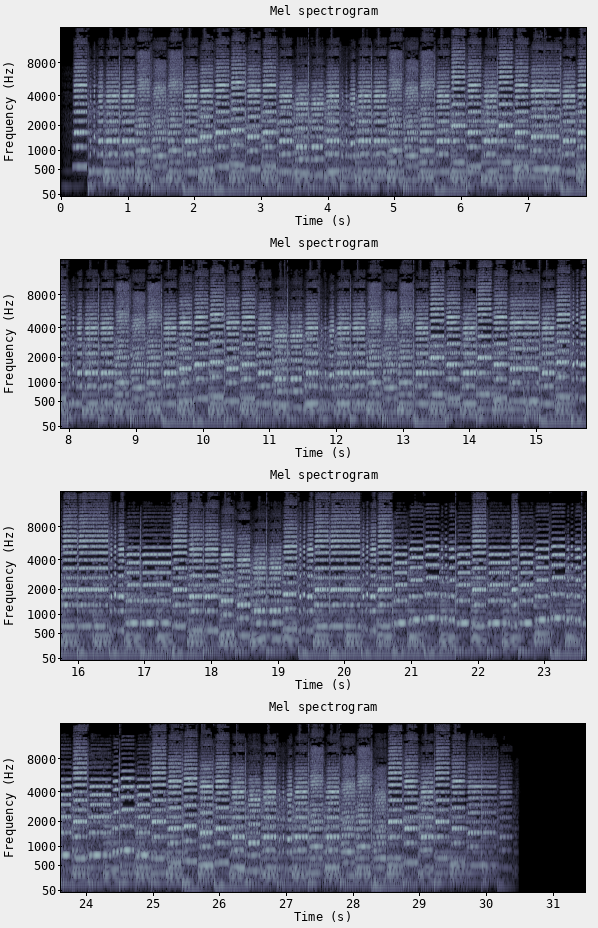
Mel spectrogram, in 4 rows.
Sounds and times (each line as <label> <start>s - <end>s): Piano Accordion 0.0s - 30.5s
Accordina (Harmonicon) 0.0s - 30.5s
Anglo Concertina 0.0s - 30.5s
Harmonica Natural 0.0s - 30.5s
Melodica (Pianica) 0.0s - 30.5s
